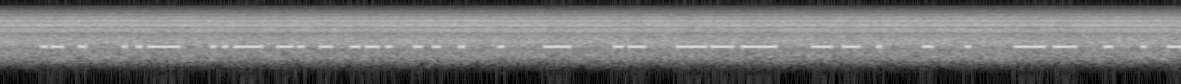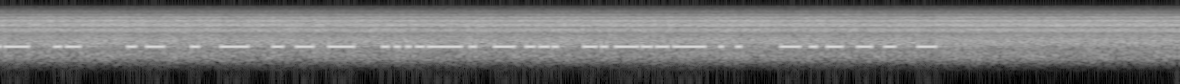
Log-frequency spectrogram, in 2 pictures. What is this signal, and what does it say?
Beeps of irregular length, with phone line noise and room echo. There is no code.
